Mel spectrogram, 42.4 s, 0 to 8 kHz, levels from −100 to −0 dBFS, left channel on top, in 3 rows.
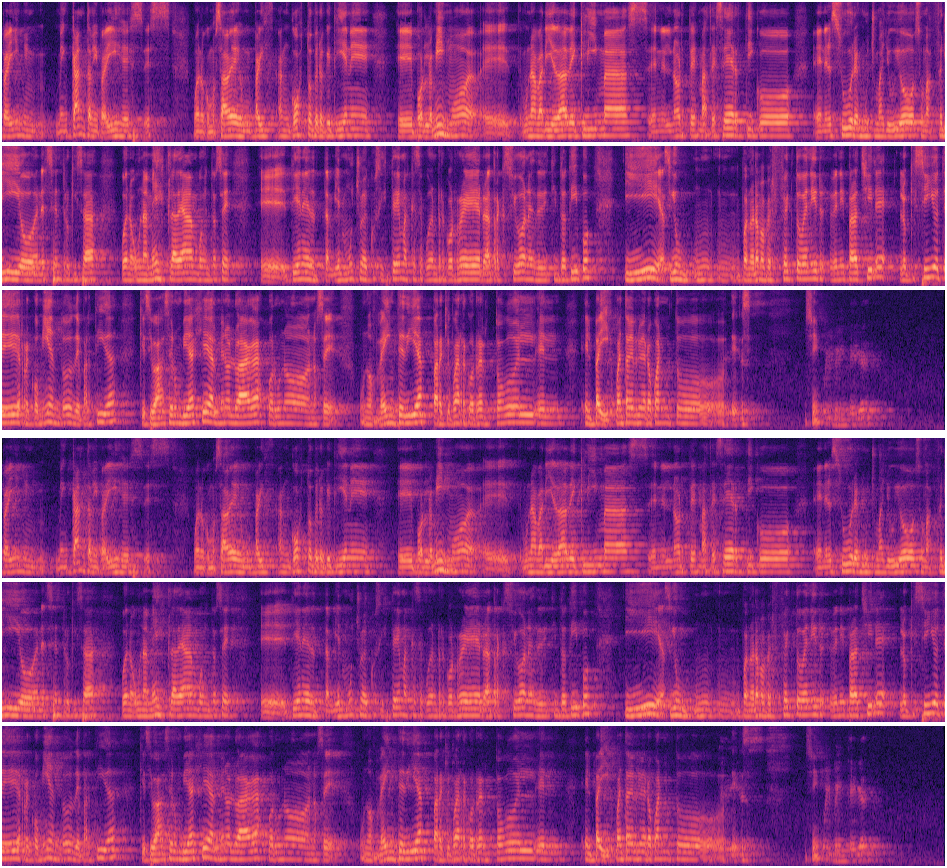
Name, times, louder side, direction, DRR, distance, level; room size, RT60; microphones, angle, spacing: voice 1, 0.0-39.5 40.3-40.6, left 3 dB, 85° left, 11 dB, 1.9 m, -26 dB
voice 2, 39.1-40.1 40.6-41.2, right 1 dB, 85° right, 6 dB, 5.9 m, -39 dB
28.0 x 26.5 x 6.9 m, 0.93 s
head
